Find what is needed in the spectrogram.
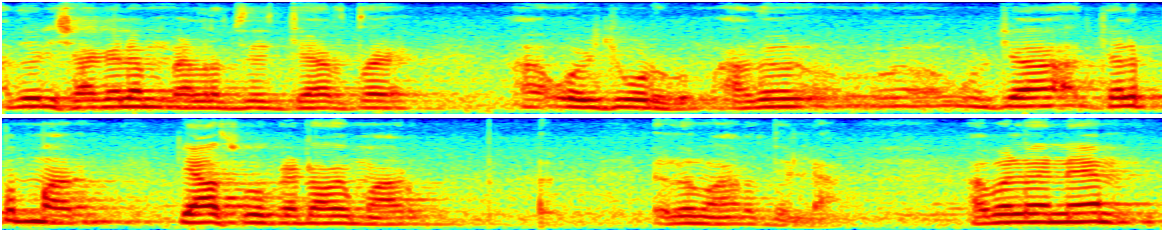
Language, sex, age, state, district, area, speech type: Malayalam, male, 60+, Kerala, Kottayam, rural, spontaneous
